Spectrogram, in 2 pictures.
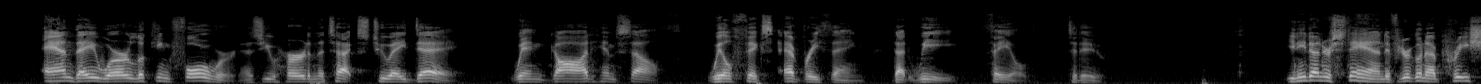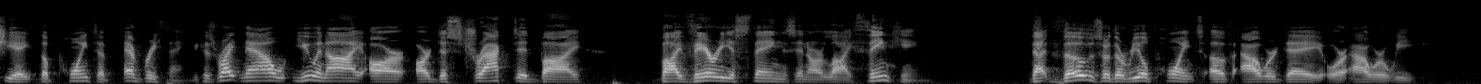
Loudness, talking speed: -25 LUFS, 135 wpm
